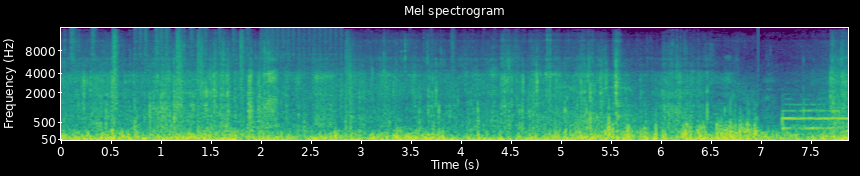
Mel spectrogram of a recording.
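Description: Downhill mountain bike running fast over a dirt and gravel trail: wind buffets the helmet-camera microphone while the tyres crunch and the chain and frame rattle and knock over the bumps. Music comes in with a held tone near the end.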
